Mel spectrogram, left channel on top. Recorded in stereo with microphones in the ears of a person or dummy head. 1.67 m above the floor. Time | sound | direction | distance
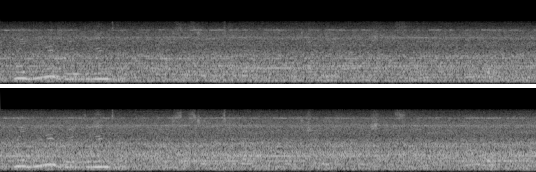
0.1 | a woman speaking | 10° right (ahead or behind) | 3 m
